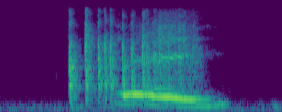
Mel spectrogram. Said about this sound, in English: Okay. I'll use the amethyst dice.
